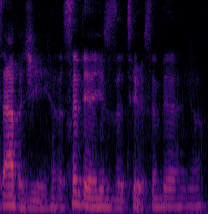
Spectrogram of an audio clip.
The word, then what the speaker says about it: Apogee: Is it Apogee or Apogee? I think it's Apogee. Cynthia uses it too. Cynthia, Yeah, Apogee. Apogee. Got it. Yeah, Apogee.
